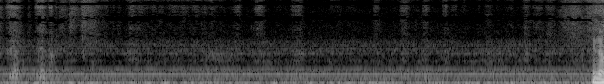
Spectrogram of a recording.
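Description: Graphite pencil sketching on paper: faint, scratchy strokes, clustered in the first second, over a low steady hum.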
